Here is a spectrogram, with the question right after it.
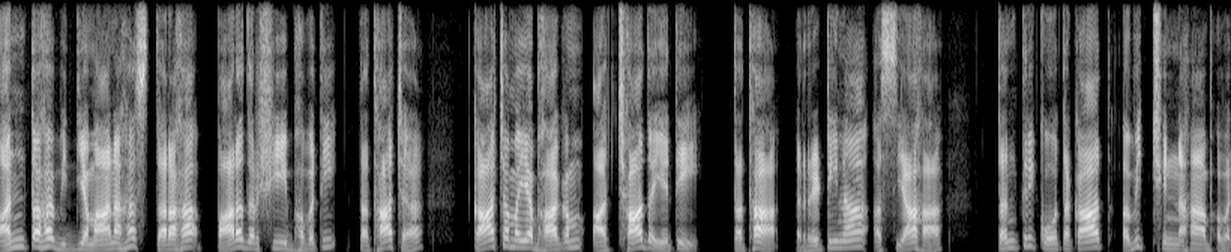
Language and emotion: Sanskrit, neutral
